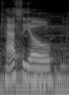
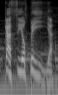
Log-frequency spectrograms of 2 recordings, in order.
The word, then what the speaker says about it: Cassiopeia: How do you pronounce that? Cassiopeia? Paya? Cassiopeia.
